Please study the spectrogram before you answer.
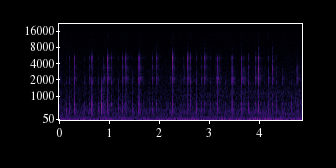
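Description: Long nails tap and scratch the flat, solid bamboo back of a bamboo paddle hairbrush held on its side. The result is a quiet, rapid, irregular patter of sharp, dry, bright clicks and scratchy strokes with almost no ring, over a faint steady low hum.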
